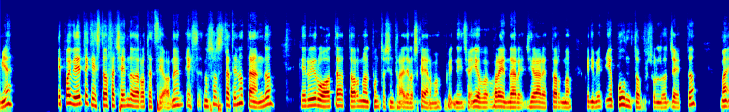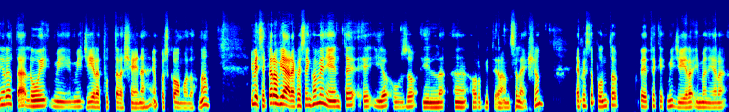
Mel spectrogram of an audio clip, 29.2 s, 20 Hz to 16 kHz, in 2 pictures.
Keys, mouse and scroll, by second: 0.3 middle click, 13.1 middle click, 21.3 click, 26.9 middle click.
